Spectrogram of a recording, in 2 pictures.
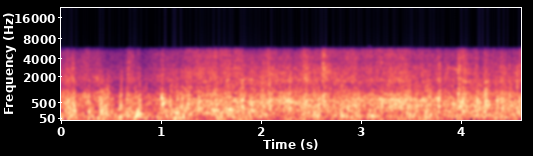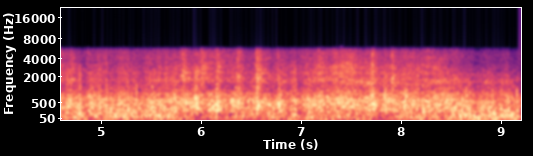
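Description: A passenger train passing close alongside on the next track, heard from another moving train: a steady, loud rush of noise with a rapid clatter of wheels over the rails.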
